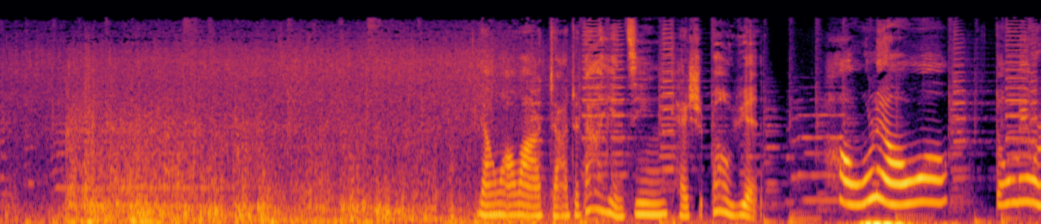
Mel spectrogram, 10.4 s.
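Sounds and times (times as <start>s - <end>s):
rain falling: 0.0s - 6.7s
speech: 4.8s - 7.8s, 8.4s - 10.4s.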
